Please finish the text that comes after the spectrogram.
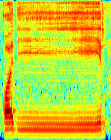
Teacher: catatan ya saat membaca syaiin Qadir nah Qadir huruf ro-nya itu saat kita berhenti pada kata Qadir maka ro-nya dibaca dengan tarqiq tipis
